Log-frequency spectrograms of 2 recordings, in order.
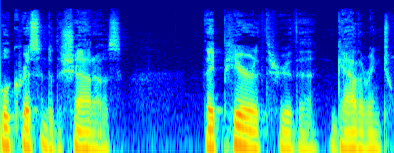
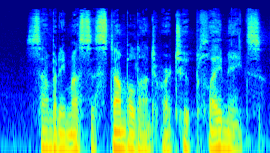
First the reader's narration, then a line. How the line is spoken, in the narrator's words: Chris whispered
